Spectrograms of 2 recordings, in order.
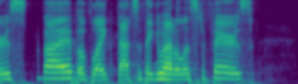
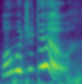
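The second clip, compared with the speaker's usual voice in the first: playful echo; 7 dB louder than usual. Real, not acted. Echoing friend's question playfully.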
